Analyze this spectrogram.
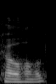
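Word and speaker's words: quahog: rarest Pearl on Earth coh hog pearls as as you can see pronounced Cog yeah I actually get it's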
